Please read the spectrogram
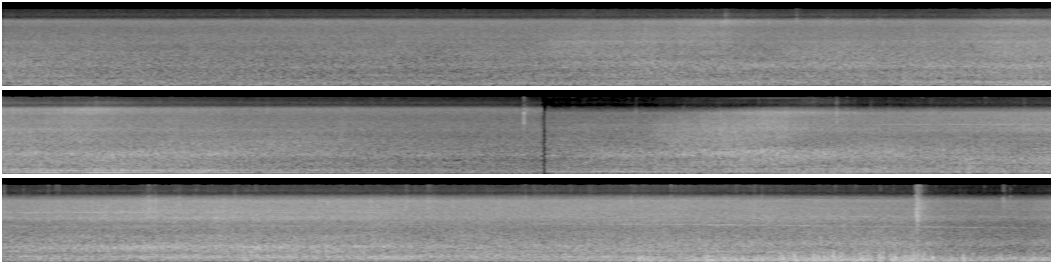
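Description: City street traffic with city buses passing, a low engine hum swelling about a third of the way in. The sound breaks off sharply about halfway, then traffic noise grows louder as another bus drives past.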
